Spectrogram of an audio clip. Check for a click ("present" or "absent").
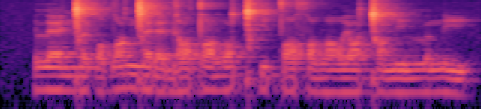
present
